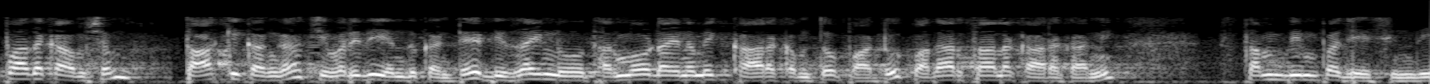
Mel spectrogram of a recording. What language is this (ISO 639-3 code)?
tel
